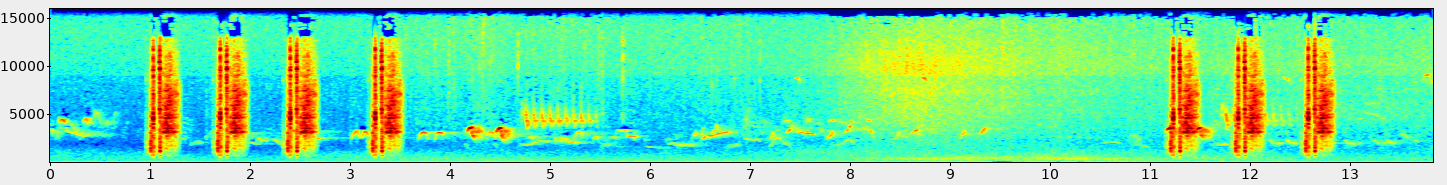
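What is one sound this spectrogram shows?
Game chips slide into place with short whooshing sweeps.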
